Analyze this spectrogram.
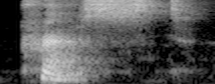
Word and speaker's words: pressed: If a suffix is not pronounced separately, it is not a separate syllable. In other words, pressed, pressed, dropped, dropped. That's all one syllable, isn't it? If it is not pronounced separately, it is not a separate syllable. It's not pressed, dropped. No, it's one syllable because we pronounce it all together as one.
